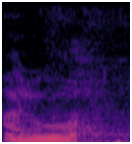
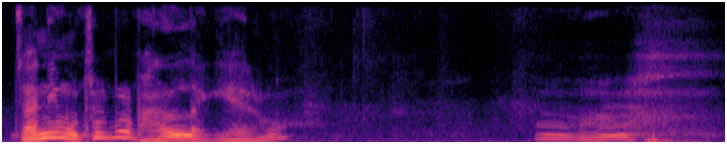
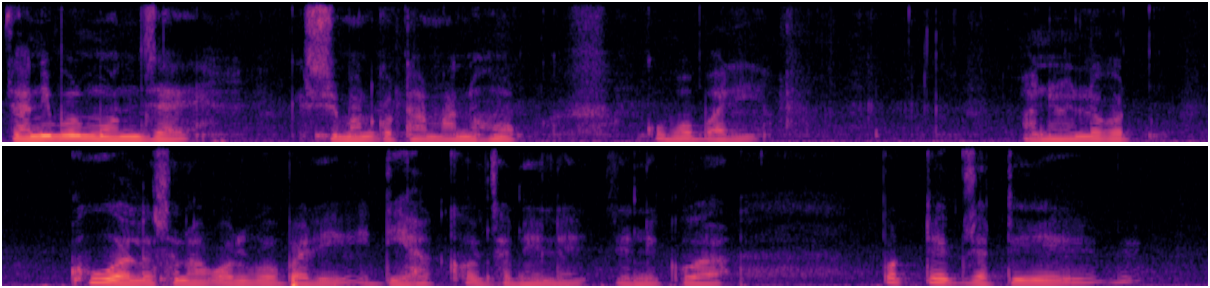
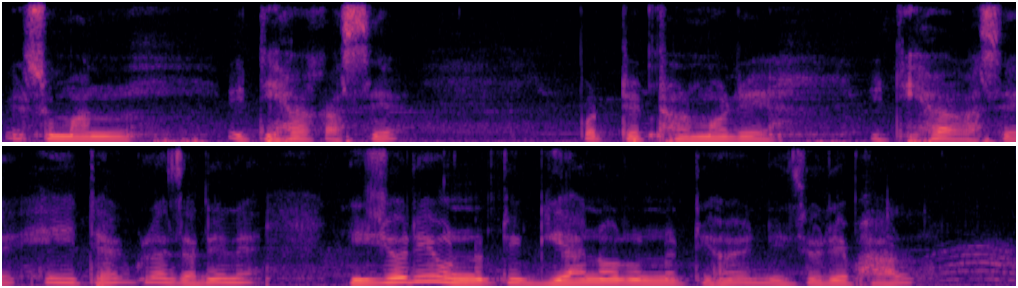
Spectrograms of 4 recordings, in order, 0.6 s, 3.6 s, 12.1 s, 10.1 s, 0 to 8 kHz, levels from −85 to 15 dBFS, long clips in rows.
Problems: constant background noise, background conversations at intervals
